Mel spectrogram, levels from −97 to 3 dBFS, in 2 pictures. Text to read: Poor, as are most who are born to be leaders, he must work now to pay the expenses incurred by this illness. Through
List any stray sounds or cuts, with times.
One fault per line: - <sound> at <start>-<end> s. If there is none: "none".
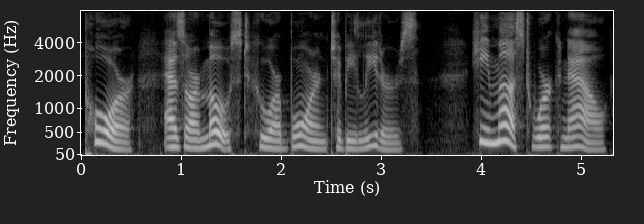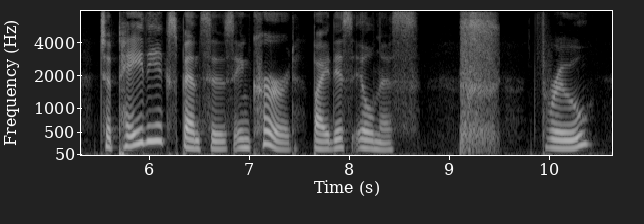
- breath at 9.1-9.5 s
